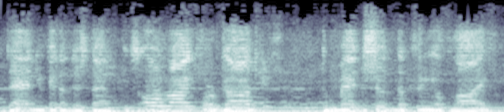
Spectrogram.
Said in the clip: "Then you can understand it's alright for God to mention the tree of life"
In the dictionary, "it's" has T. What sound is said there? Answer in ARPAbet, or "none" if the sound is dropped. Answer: T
